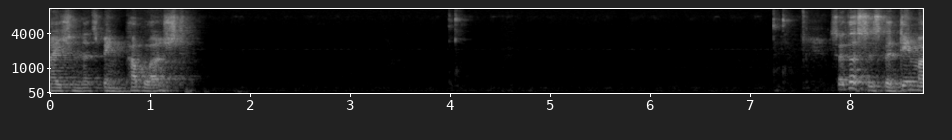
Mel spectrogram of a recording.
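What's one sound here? A man talks calmly and close to a microphone, with pauses.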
